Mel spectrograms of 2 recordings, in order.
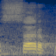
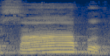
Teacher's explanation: नीर अनुनासिक है सर्प, लेकिन तद्भव में सांप, स के ऊपर अनुनासिक ध्वनि लग गई।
